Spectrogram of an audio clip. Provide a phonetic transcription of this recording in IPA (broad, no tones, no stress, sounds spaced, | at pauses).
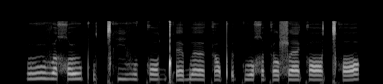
ʊː v ə χ ʊː pʼ u ǀʰ i v ʊ k ɔ ǃʼ ɛ b ɜː k ɑ pʼ ə k u χ ə k ɑ ʂ æ k ɒː ǀʰ ɒ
